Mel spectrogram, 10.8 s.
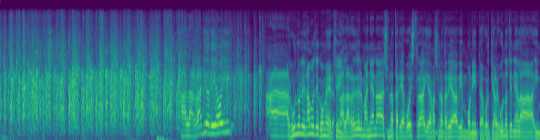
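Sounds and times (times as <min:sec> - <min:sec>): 
room full of people applauding: 0:00.0 - 0:06.0
speech: 0:03.6 - 0:04.7, 0:05.3 - 0:10.7.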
